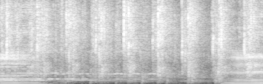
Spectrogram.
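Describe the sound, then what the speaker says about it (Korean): During a Sunday church worship service, clapping bursts out between held musical tones, a quick run of claps from a small congregation. "박수 주세요."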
